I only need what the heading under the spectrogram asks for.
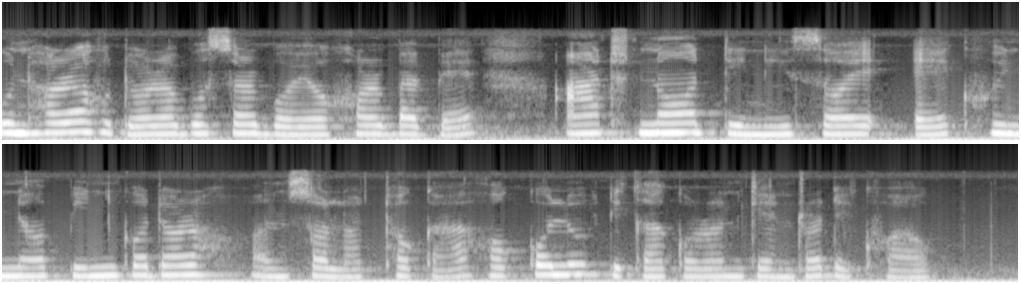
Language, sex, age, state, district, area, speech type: Assamese, female, 18-30, Assam, Sonitpur, rural, read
